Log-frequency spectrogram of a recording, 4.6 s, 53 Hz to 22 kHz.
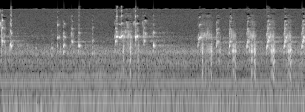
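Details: Young bald eagle visitor, roughly three to four years of age, at a northeast Florida nest in December 2022, calling in rapid, squeaky piping notes that build from scattered single chips into a quick run of sharp, shrill notes.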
